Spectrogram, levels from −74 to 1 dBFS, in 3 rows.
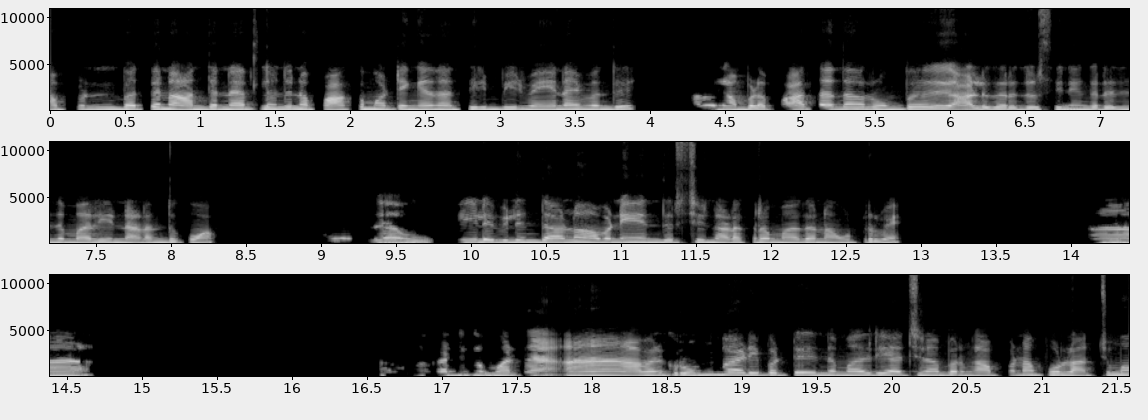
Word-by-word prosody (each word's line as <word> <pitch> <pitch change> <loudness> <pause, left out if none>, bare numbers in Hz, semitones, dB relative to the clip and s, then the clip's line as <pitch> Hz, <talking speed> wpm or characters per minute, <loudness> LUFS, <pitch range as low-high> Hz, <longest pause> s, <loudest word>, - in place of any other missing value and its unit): அப்படின்னு 205 +3 -3
பாத்தா 210 +4 +1
நான் 205 -3 +5
அந்த 205 +3 +2
நேரத்துல 230 +2 +1
வந்து 245 +1 0
நான் 210 -4 -2
பாக்க 205 +4 +1
மாட்டேங்க 200 -3 +1
நான் 200 -2 0
திரும்பிருவேன். 215 -4 0
ஏன்னா, 215 +4 +1
இவன் 210 -1 0
வந்து 220 +5 +1 0.5
அவன் 210 0 -4
நம்மள 190 0 +1 0.2
பாத்தாதான் 235 +2 +1
ரொம்ப 210 +2 -1 0.4
அழுகுறது 205 0 0
சிணுங்குறது 205 -2 -1
இந்த 200 - 0
மாதிரி 195 +1 0 0.2
நடந்துக்குவான். 175 -1 -2 0.9
அதனால, 230 0 -3 0.4
கீழ 250 +1 -3
விழுந்தாலும் 225 +2 +1
அவனே 210 +1 +1
எந்திரிச்சு 205 +2 -1
நடக்குற 190 +3 -1
மாதிரி 190 0 -1
தான் 195 0 0
நான் 175 -1 -2
உட்டுருவேன். 175 -1 -4 1.3
ஆ. 195 - -3 2.4
ஆமா. - - -23
கண்டுக்கமாட்டேன், 200 -3 0
அ - - +4 0.4
அவனுக்கு 210 +2 0
ரொம்ப 255 +4 0
அடிபட்டு 230 0 0
இந்த 220 -1 0
மாதிரி 215 +1 +1
ஆச்சுனா 210 +1 -1
பாருங்க 200 -2 0
அப்ப 200 +4 -10
நான் 235 -2 -1
போலாம் 190 -2 +1
சும்மா 255 +1 0
205 Hz, 135 wpm, -19 LUFS, 195-225 Hz, 2.4 s, நான்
